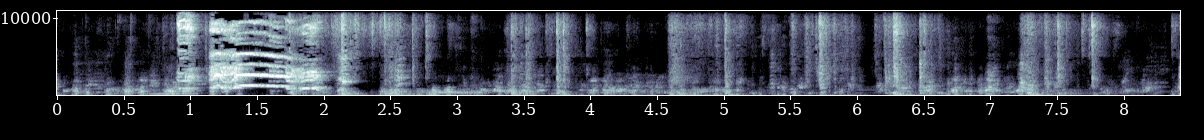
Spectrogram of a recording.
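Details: Mixed barn flock of chickens of many breeds, including an Australorp rooster, recorded May 9, 2024; a loud, harsh, harmonic call lasting about a second, then scattered short clucks and rustling through the rest.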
